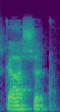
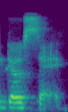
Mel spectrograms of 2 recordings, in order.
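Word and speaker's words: Gosset: across through the glass i always thought you pronounced this gossip you can say i think it's technically ghost day so this is the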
